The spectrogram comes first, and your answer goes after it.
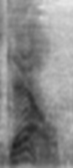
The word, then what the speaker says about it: Gal: It's Gal, not Gail. See, I alys say Gail. You're adding an I that doesn't exist. It's G-A-L.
